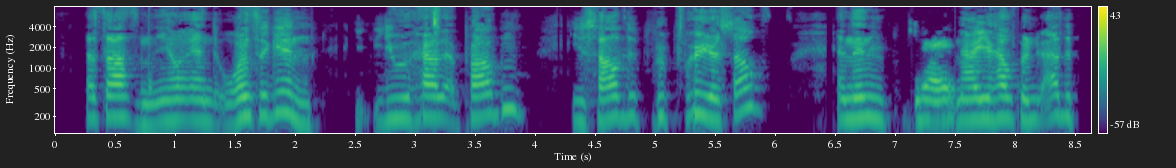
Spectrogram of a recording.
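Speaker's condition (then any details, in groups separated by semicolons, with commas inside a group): Cerebral palsy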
